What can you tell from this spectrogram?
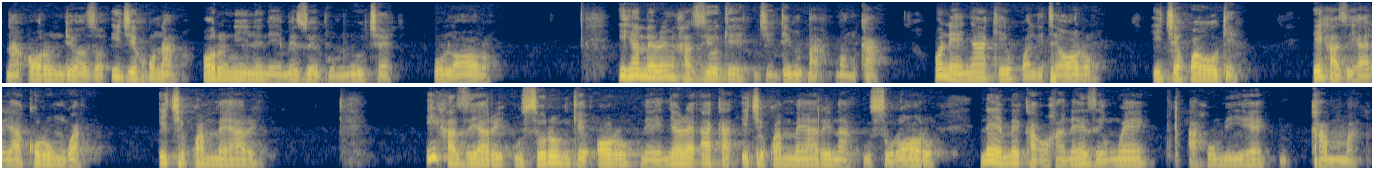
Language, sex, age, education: Igbo, male, 15-29, tertiary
